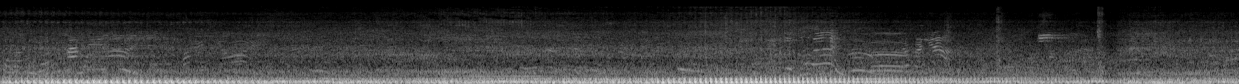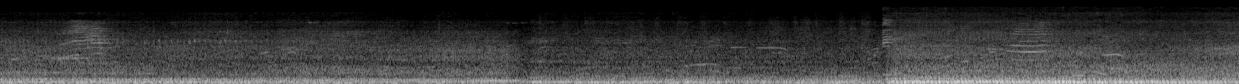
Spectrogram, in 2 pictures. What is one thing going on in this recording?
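Men and women talk in a busy outdoor market.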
